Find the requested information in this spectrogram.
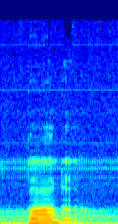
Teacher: p, which is voiceless, bilabial, stop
